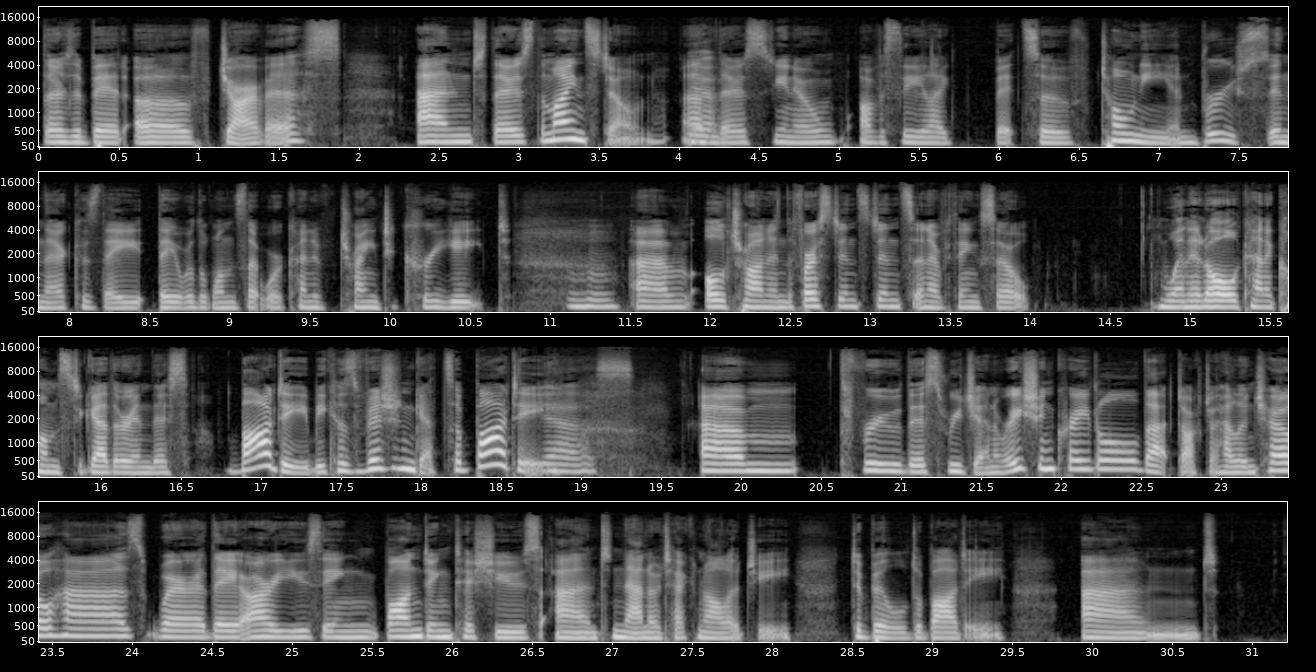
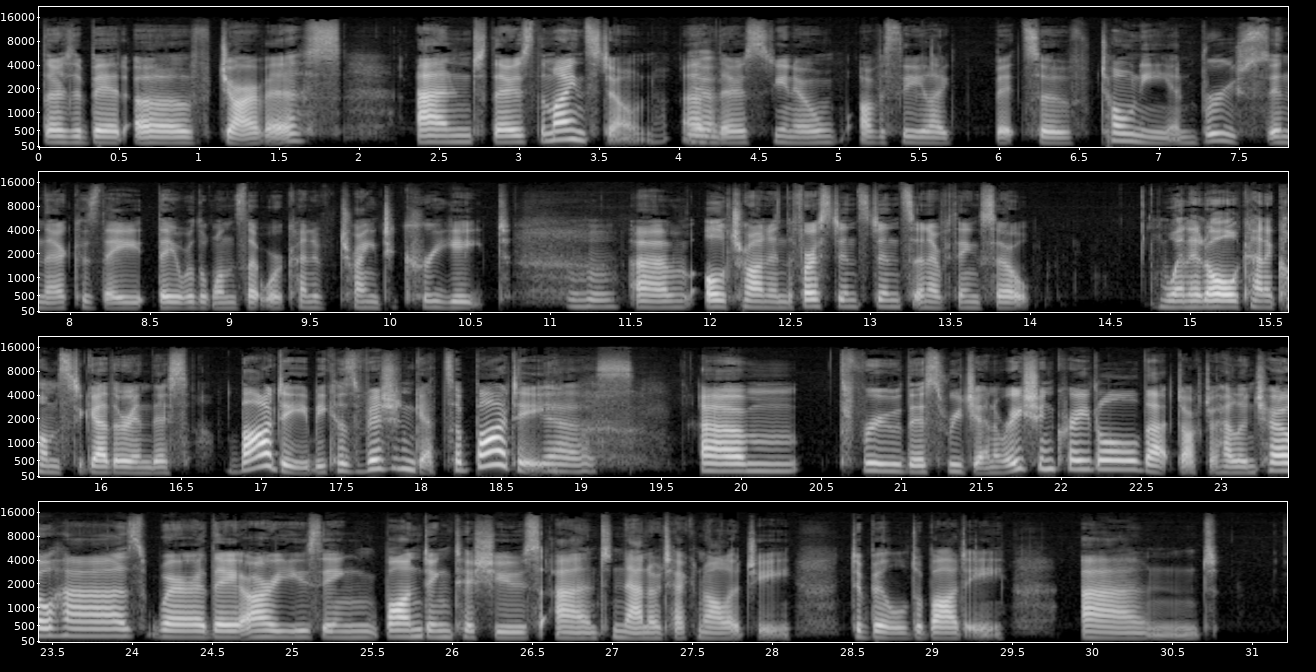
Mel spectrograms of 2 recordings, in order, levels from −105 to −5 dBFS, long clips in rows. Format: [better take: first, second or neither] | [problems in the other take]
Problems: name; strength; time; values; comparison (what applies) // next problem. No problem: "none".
first | thin; very; fading below 450 Hz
